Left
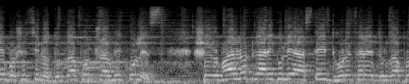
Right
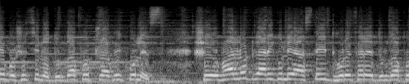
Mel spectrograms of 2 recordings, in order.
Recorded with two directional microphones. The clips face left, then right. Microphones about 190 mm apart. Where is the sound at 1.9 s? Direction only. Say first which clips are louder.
Right 6 dB; 30° right (ahead or behind).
